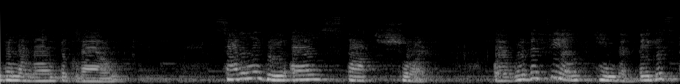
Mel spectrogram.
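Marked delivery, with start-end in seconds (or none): none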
